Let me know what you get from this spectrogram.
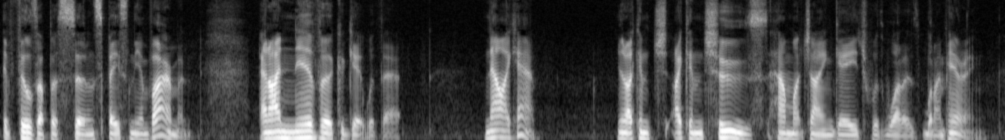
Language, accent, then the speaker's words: English; New Zealand; moved away; we grew up together in New Zealand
